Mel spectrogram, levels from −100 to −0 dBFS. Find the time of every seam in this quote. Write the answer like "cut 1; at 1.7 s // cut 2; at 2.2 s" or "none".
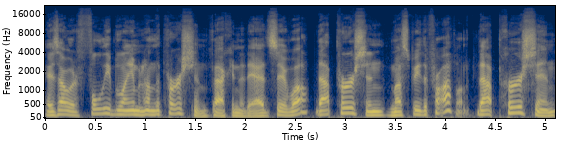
cut 1; at 2.7 s // cut 2; at 4.2 s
